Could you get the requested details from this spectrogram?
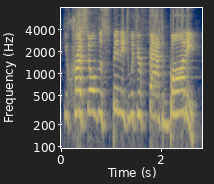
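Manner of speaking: high, loud accusing shout; furious shout. Acted. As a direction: scream the accusation. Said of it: "he shouts".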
